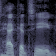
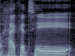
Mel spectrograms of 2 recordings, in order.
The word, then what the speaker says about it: Hecate: Well, so Hecate is the original pronunciation from Greek. When Shakespeare did Macbeth, he did Hecate. But the only reason he did that, what I've learned, is that he needed it to rhyme with the rest of his play.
